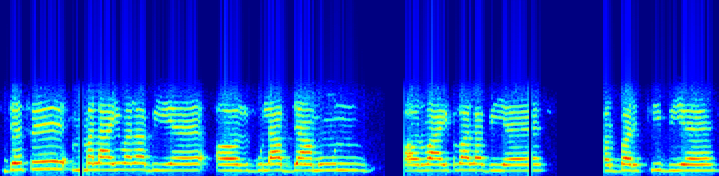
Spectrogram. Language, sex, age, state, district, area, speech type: Hindi, female, 18-30, Uttar Pradesh, Mau, rural, conversation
